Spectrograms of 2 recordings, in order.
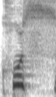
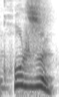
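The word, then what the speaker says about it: Coase: 코즈 정리가 바로 이 코즈라는 거 할 때 영어 발음인데 코스 뭐 어떤 이렇게 해놓고 어떤 분은 또 코우즈 이렇게 돼 있는데 일반적으로 그냥 코즈 이렇게 발음하면 좋습니다.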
